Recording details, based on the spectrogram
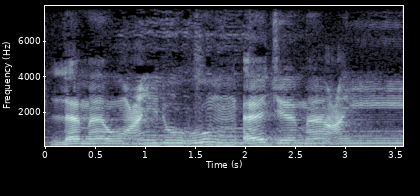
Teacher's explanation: hukumnya mad arid disukun, kena baca 4 ataupun 5 harakat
